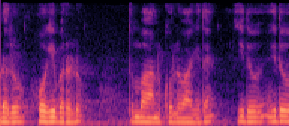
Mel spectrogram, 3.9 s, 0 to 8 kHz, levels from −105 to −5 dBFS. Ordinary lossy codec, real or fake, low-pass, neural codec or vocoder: none; real; 7.2 kHz; none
